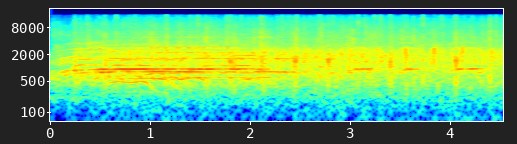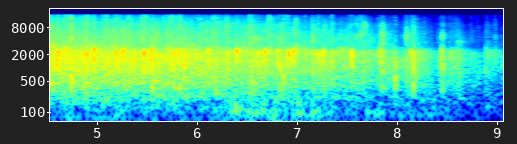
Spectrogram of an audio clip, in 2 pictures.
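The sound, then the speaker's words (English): An audience applauds a speaker coming onto the stage at a storytelling event: loud, dense clapping with a few cheers at the start, gradually thinning and fading to scattered claps by the end. “Please welcome to the stage, Sinead Burke.”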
